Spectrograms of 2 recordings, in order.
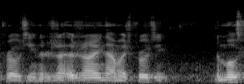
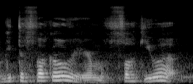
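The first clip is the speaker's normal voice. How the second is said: raised pitch, mock fighting threat; re-enacted angry challenge; 9 semitones higher than usual. Teller straps shoes up and calls inmate out, acted threat. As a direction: call him out for a fight, retold.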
